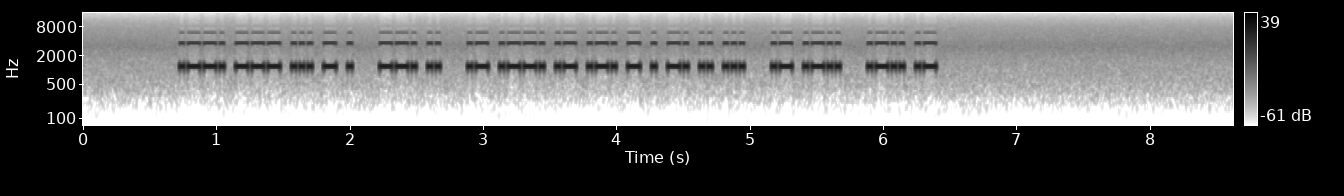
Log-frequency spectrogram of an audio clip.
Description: Morse code, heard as a keyed tone, machine-sent, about 40 wpm, 1200 Hz. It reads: POSTE GI APARTENIS AL LA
